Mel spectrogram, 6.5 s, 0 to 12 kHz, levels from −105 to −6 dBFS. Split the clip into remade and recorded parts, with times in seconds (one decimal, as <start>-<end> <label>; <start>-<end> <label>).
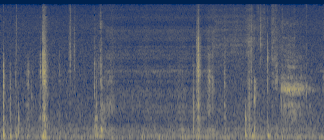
0.0-2.1 recorded; 2.1-4.3 remade; 4.3-6.5 recorded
